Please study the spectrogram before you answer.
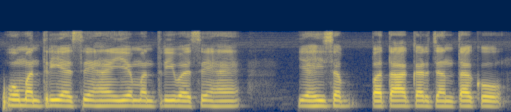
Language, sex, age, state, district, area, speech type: Hindi, male, 18-30, Uttar Pradesh, Pratapgarh, rural, spontaneous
